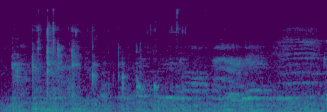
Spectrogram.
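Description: A hand squelches and mixes a wet batter in a bowl.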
